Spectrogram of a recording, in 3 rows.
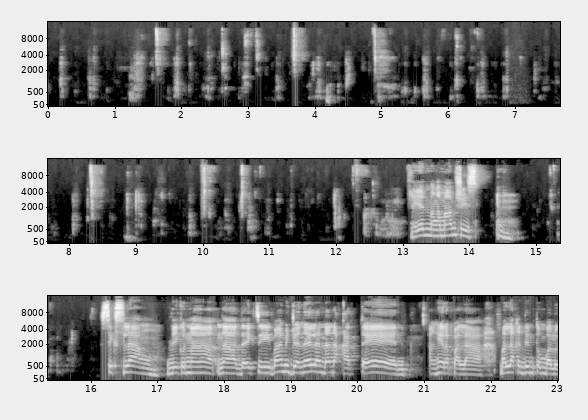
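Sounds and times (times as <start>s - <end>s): crunching and chewing: 0.0s - 13.2s, 15.1s - 16.1s.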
